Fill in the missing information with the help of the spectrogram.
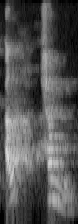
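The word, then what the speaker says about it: الحمد: Dibacanya H tipis atau H tebal, Bu? H tipis. H tipis. Jadi bukan alhamdu alhamdu harusnya alhamdu. Hnya tipis gitu ya.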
